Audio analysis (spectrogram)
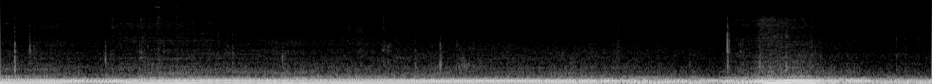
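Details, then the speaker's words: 2005 Nissan 350Z with VQ35HR swap, 69k miles, running for the first time since 2018 after coolant bleed and fluids topped off, weak-sounding fuel pump: steady, even low rumble with no stumbles or knocks and a brief throttle blip; normal idle. "running for the first time since 2018. It's now 2025."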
